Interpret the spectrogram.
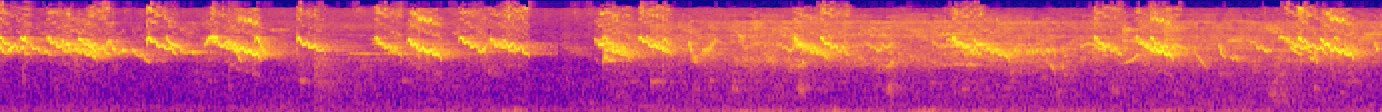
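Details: Doubled 'ciak ciak' calling of a common iora, played to provoke other birds into answering. Sharp downslurred chips come in bursts, with a brief silent gap just after three seconds before the rapid chattering resumes.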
